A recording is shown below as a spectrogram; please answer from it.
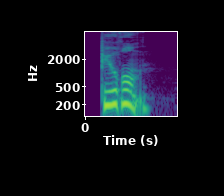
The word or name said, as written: byrum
